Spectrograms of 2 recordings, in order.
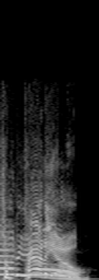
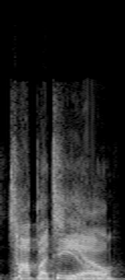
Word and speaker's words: Tapatio: It's the patio. The patio. Go sit on the patio. The patio. I like it, dude. Well, teach me how it's pronounced. It's Tapatio.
